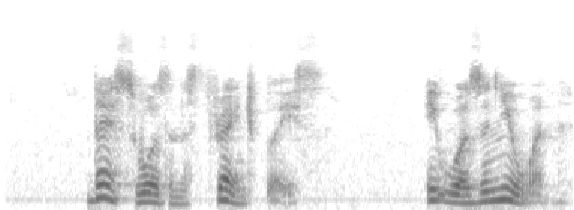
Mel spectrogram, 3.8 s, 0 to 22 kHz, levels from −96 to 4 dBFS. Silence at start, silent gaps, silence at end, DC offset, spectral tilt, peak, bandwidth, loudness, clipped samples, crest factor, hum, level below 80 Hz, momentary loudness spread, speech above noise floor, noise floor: 0.6 s; none; 0.05 s; under 0.1%; -6 dB/octave; -28 dBFS; 13 kHz; -45 LUFS; under 0.1%; 20 dB; none; -84 dBFS; 13 LU; 35 dB; -80 dBFS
